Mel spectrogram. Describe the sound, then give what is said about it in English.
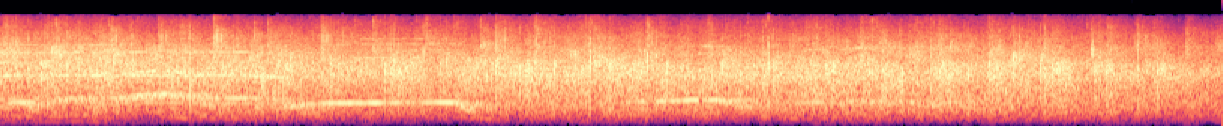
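A crowd applauds steadily for about six seconds, a dense, loud wash of clapping with a few faint cheers or whoops riding over it. “Clap it up, real. Clap it up.”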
